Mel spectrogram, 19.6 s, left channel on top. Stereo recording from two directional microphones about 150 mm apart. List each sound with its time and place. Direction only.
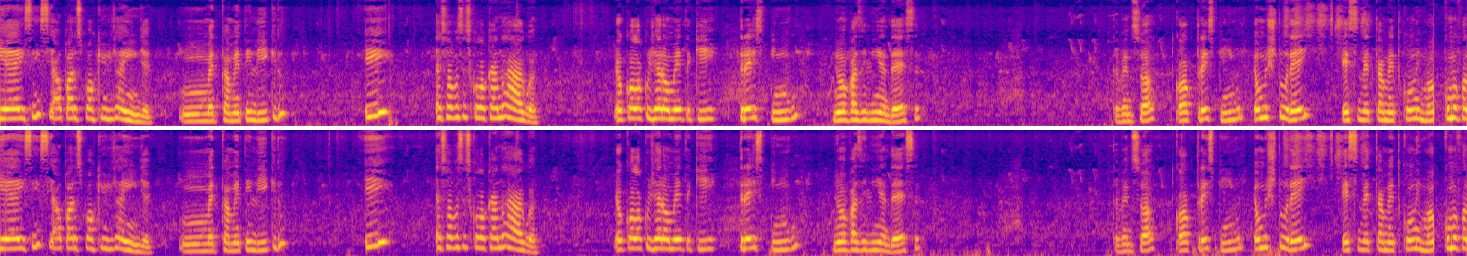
0.0 s speech: 15° right (ahead or behind)
4.8 s speech: 20° right (ahead or behind)
8.2 s speech: 15° right (ahead or behind)
14.9 s speech: 15° right (ahead or behind)
18.8 s speech: 40° right (ahead or behind)
19.2 s speech: 10° right (ahead or behind)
